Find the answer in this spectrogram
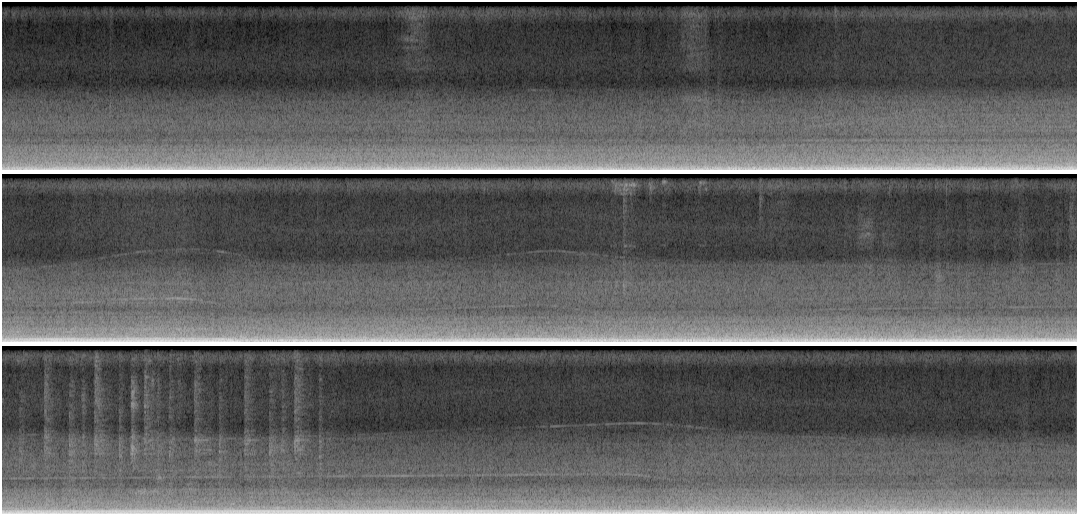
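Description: City bus engine and drivetrain heard from inside the cabin as the bus gets moving: a deep rumble with a whine that rises in pitch, drops sharply as it shifts gear, then rises again. It then holds a long steady note as the bus cruises and winds down near the end.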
